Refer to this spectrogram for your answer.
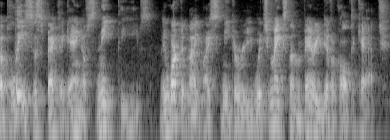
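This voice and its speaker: A man uses a put-on character voice. His loudness swings a lot. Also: fairly quick pace. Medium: read story.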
